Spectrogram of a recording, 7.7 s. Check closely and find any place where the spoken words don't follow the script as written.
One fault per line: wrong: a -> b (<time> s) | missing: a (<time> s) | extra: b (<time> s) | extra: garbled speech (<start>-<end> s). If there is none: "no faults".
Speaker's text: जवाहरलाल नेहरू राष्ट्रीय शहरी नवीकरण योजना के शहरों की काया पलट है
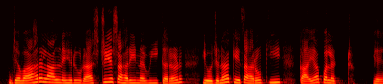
no faults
